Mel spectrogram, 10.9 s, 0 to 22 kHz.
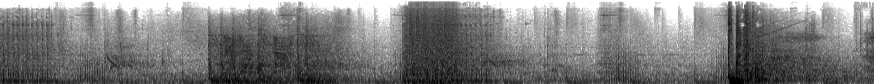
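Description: Gunfire fills a firefight in the strategy game XCOM 2 as civilians come under fire. Several rough, rattling bursts of shots come in waves, and a single sharp, loud crack lands near the end.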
